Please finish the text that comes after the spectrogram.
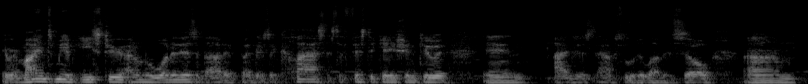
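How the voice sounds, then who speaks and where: A man's voice: low voice, steady tone, fairly quick, far from the mic. A young man chatting casually and enthusiastically while reviewing a fragrance, with lots of ums and restarts.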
